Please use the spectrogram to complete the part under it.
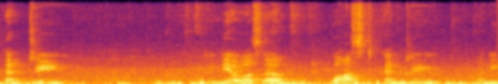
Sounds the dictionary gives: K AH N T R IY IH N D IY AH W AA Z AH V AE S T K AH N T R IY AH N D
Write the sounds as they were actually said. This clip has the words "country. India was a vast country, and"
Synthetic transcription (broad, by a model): K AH N T R IY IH N D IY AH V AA S AH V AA S T K AH N T R IY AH N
